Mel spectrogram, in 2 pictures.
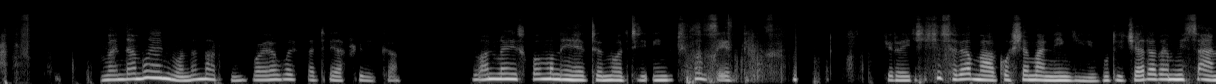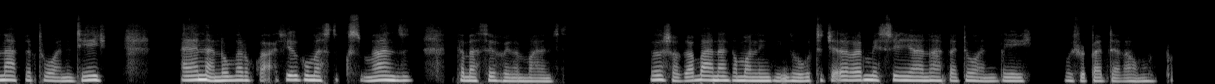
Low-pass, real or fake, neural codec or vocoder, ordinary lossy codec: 10.8 kHz; fake; codec, 16 kHz in and 24 kHz out, 0.6 kbps, FocalCodec, streaming, 2048 codes; Opus, 32 kbps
